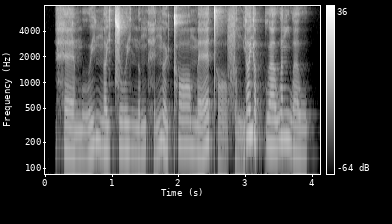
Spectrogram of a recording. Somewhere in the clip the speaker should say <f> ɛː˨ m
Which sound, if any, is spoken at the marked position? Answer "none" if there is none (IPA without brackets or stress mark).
h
